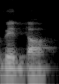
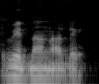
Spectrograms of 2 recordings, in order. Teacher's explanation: ਵੇਦਾਂ, ਇਹਨੂੰ ਵੇਦਾ ਇੱਦਾਂ ਨਹੀਂ ਪੜ੍ਹਨਾ, ਵੇਦਾਂ, ਚਾਰ ਵੇਦਾਂ ਦੀ ਗੱਲ ਹੋ ਰਹੀ ਆ, ਇਸ ਲਈ ਆਪਾਂ ਉਚਾਰਨ ਇਸ ਦਾ ਨਾਸਕੀ ਕਰਾਂਗੇ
